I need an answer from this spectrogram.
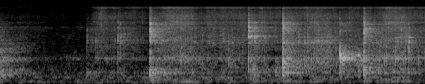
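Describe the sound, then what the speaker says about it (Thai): Chili, garlic, shallots and young galangal stir-fry in a pan for Lao vegetable soup, a steady sizzle broken by several sharp scrapes and clacks of a utensil against the pan, close and alone without talk. "เฮาสิมาคั่วพริกกระเทียมหอมแดงกับข่าอ่อนเนาะ"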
